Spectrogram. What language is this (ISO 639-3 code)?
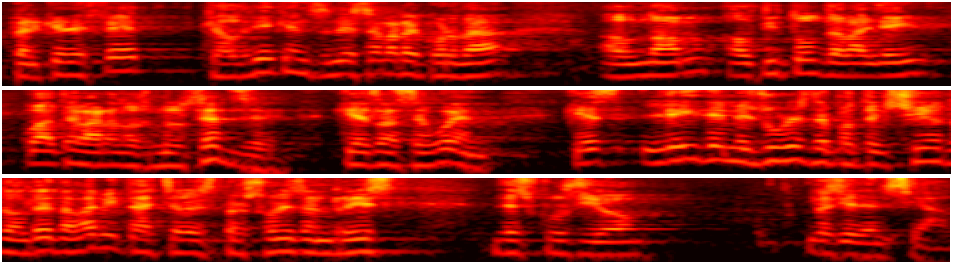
cat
